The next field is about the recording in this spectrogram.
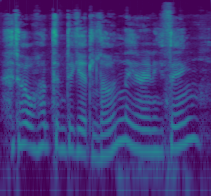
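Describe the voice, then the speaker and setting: A man voicing a shy, obsessive teenage girl from a visual novel, very breathy and hesitant, with stammered, intimate delivery. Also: fairly high pitch, fast, dark tone, no echo, pitched above the performer's own voice, natural voice. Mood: shy, eager.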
